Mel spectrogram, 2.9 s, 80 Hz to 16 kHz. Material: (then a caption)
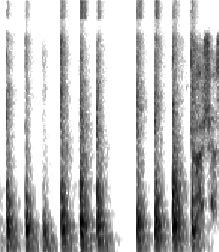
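Metal. Ten sharp, evenly spaced soft-face hammer whacks land on the clamped, gasketed joint of the turbo boost piping on a twin-turbo Dodge, struck to seat the joint before tightening it further. Each hit is a short, dull knock centered around 440 Hz that dies away quickly, with a brief pause before the last four. The joint sounds solid and seated, with no boost leak.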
